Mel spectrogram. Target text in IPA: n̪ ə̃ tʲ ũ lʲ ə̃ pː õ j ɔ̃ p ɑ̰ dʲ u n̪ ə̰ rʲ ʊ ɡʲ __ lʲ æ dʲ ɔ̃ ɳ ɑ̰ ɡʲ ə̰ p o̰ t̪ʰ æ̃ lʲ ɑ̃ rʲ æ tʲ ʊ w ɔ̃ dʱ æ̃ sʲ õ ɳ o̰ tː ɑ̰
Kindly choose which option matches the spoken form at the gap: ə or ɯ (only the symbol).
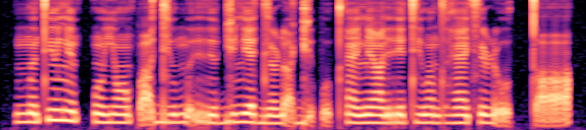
ə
